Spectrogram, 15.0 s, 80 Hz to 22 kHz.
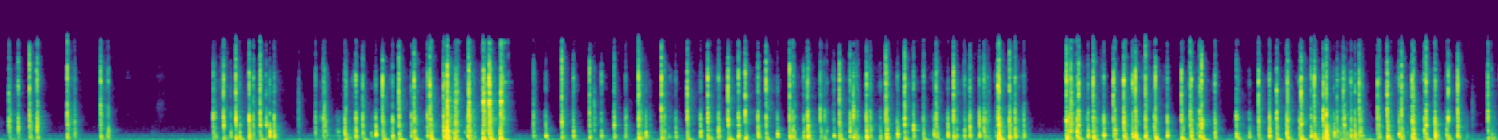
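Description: Fingertips of both hands type on a compact Ajazz 308I plastic keyboard with round typewriter-style keycaps resting on a wooden desk. Rapid, bright, clacky keystrokes come in bursts, with brief pauses near 2, 5 and 10 seconds. A faint low hum sits underneath.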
